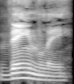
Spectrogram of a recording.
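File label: "vainly", American English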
